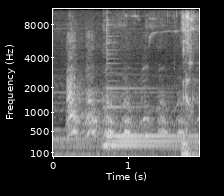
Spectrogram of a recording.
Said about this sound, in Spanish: perros ladran. Y ladran bajo la luna llena. Pero ¿saben qué? Da igual. Siempre ladran cuando alguien agita sus alas o se atreve a volar.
